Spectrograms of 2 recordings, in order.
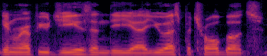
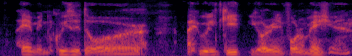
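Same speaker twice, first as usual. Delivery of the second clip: low, put-on, heavy Spanish accent, superhero style; 4 semitones lower than usual. Joking that a news source sounds like a superhero, speak as Inquisitor with put-on Spanish accent. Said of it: "this accent is not at all racist".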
